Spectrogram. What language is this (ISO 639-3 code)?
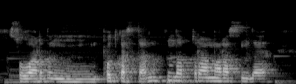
kaz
